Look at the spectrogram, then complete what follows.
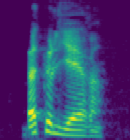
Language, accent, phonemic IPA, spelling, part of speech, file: French, France, /ba.tə.ljɛʁ/, batelière, noun, LL-Q150 (fra)-batelière.wav
- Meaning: female equivalent of batelier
